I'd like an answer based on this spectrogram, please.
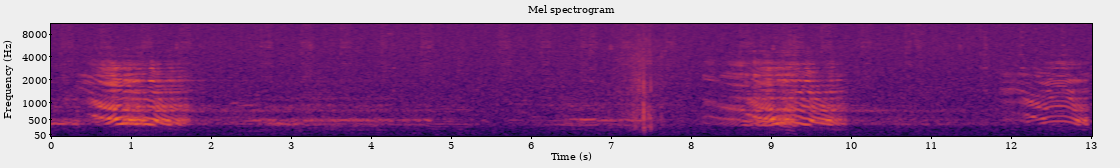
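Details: Red deer stag roaring during the rut in the Sandomierz Forest, Poland, 2018: two long hoarse harmonic bellows about a second and a half each, several seconds apart, with a third roar beginning at the end over quiet forest background.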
